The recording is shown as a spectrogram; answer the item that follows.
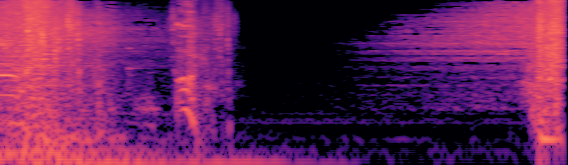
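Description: A loud crash with shattering at the start, fading away over about two seconds, with music under it.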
